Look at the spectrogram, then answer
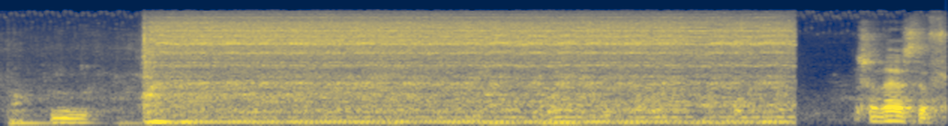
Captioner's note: chuggy chuggy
